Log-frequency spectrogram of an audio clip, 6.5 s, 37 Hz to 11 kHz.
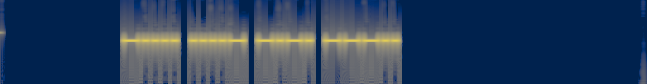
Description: Morse code, heard as a keyed tone, about 25 wpm, 700 Hz. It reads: 64C8
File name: practice / 25wpm / Four Letter-Number Combinations - 25wpm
